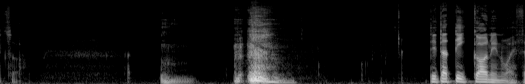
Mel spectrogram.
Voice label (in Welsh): "digon", Welsh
